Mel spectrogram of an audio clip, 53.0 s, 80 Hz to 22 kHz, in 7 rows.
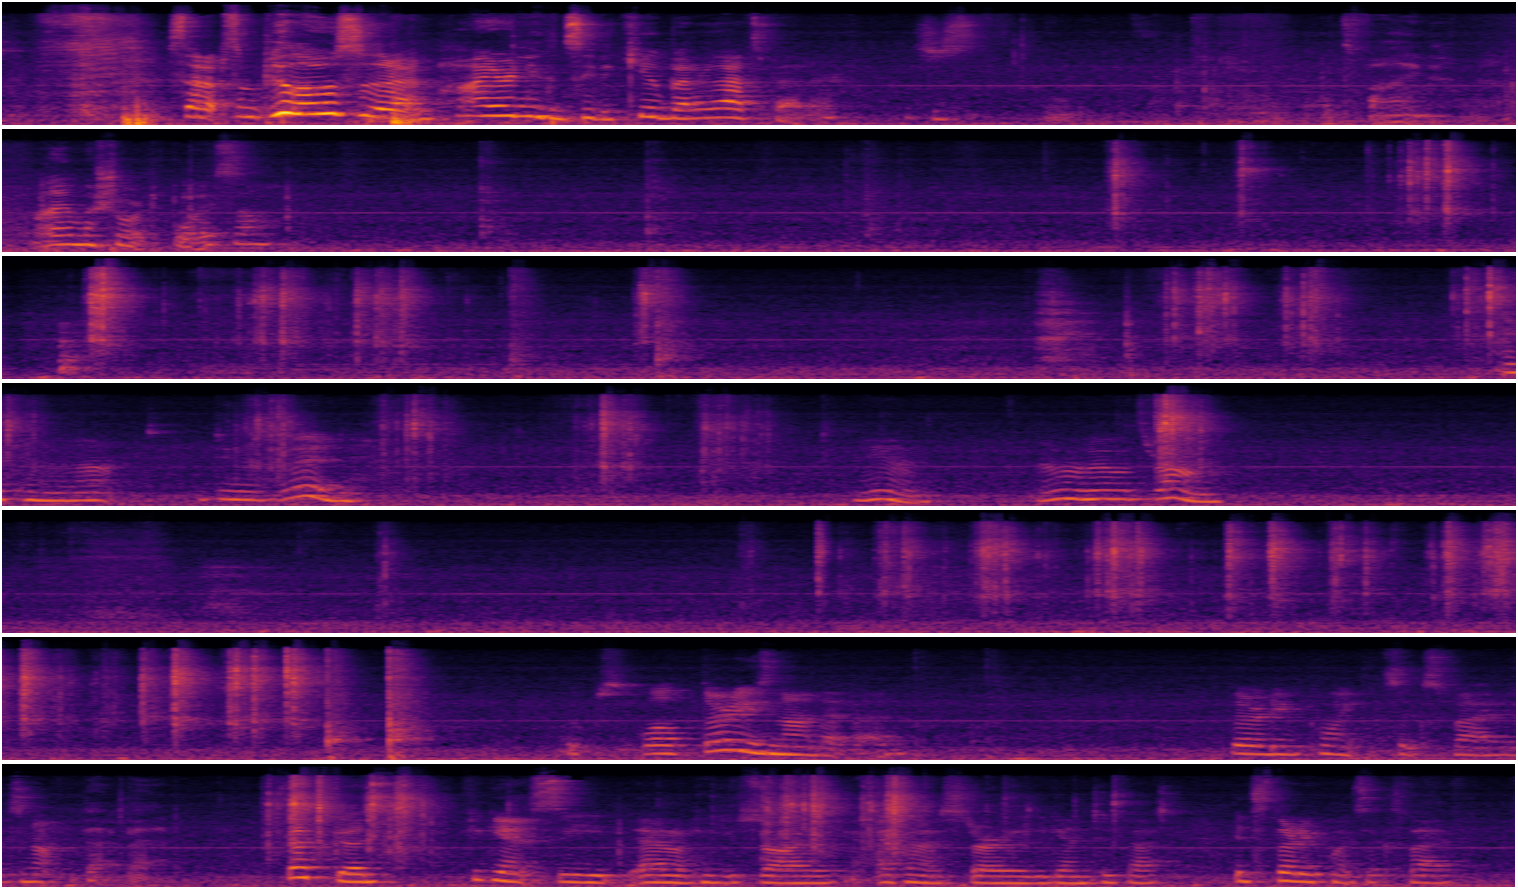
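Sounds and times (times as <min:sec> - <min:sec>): puzzle cube layers clicking: 0:34.4 - 0:39.4, 0:46.8 - 0:47.6, 0:49.3 - 0:50.5.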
